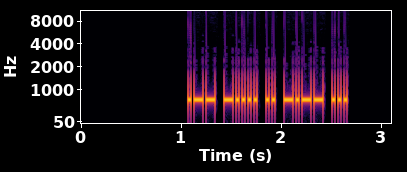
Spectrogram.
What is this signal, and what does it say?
Morse code, heard as a keyed tone, about 40 wpm, 700 Hz. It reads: W6IYS
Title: NA SOTA Chaser Callsigns 40wpm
